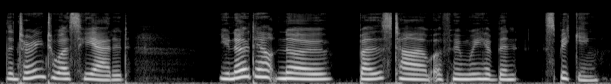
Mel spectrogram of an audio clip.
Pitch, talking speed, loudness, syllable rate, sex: 255 Hz, 185 wpm, -16 LUFS, 4.8 syllables/s, female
